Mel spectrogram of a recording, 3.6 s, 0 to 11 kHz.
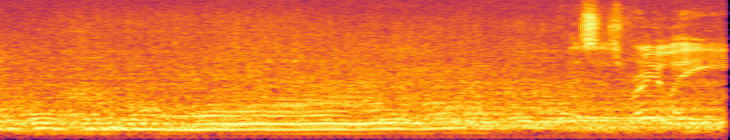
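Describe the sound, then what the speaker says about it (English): Touring race cars at Sandown racetrack in a 1988 round of the Australian championship, a continuous loud engine drone heard from inside one car as it comes up on slower cars, with a commentator talking over it. "Coming up on some slower cars here."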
